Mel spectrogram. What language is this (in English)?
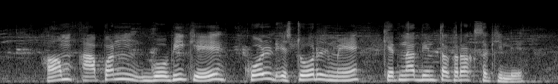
Bhojpuri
